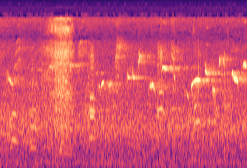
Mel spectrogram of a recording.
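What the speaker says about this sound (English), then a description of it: "I've got some bird sound." Waterfowl such as geese or ducks call intermittently at a lakeside nature spot, with a faint honk among scattered bird calls over a continuous outdoor background rumble.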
